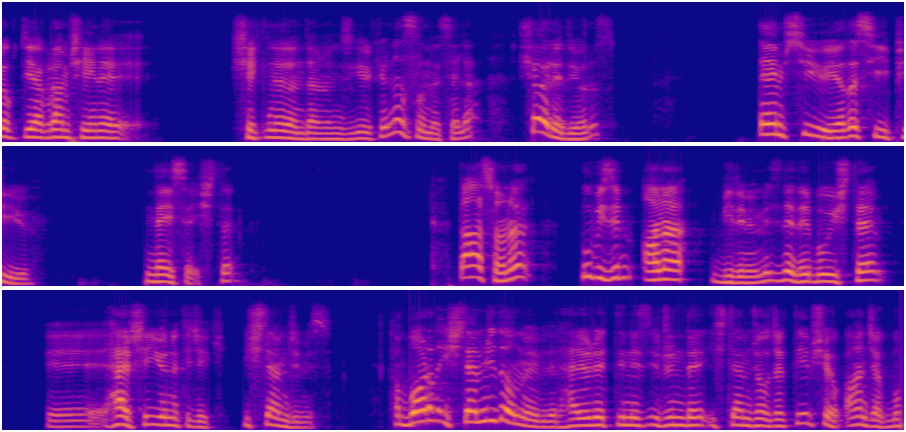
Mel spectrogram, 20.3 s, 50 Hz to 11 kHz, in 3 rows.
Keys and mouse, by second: 1.9 click, 3.3 shift+click, 4.4 shift+click, 4.6 shift+click, 16.3 shift+click, 19.0-20.3 shift+drag.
